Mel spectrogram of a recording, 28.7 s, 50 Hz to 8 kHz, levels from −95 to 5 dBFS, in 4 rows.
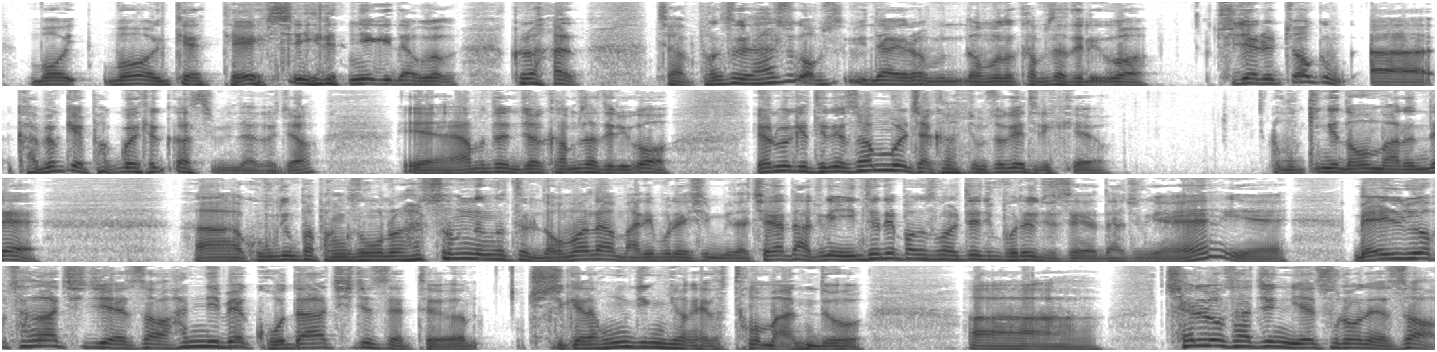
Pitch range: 110-155 Hz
